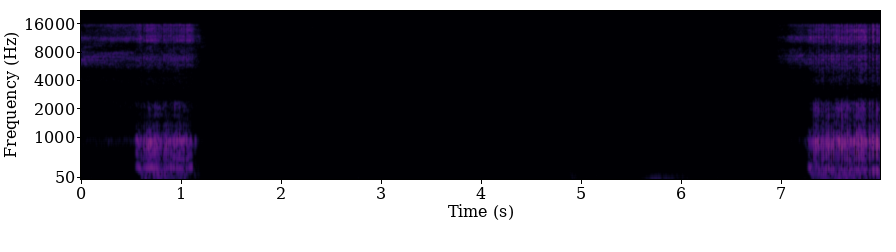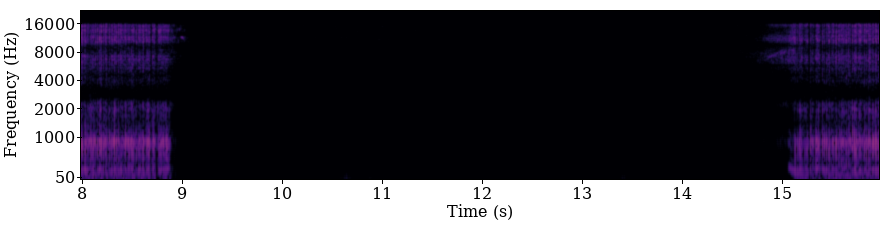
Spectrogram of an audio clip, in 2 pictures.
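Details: Pomeranian dog sleeping heavily, giving loud, rasping snores, one long snore about every seven seconds with quiet pauses between; ordinary dog snoring.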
